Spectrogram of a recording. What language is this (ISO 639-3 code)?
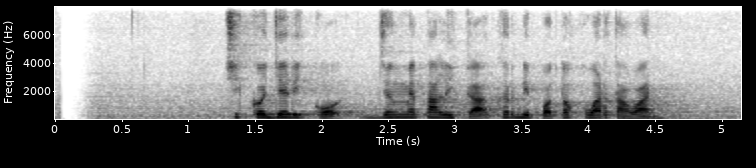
sun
